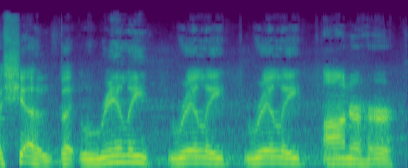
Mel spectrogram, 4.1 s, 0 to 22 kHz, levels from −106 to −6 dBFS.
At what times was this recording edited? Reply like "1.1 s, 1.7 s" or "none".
2.4 s

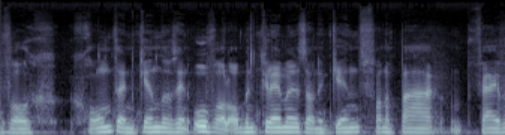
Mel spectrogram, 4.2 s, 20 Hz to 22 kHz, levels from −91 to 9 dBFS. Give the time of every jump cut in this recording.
none

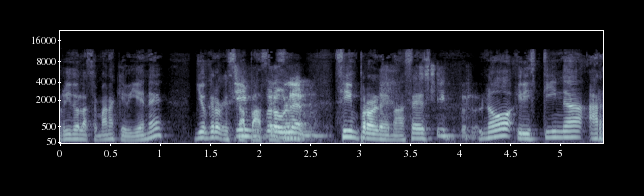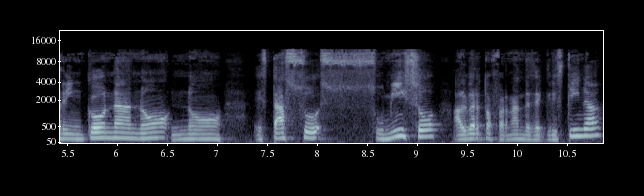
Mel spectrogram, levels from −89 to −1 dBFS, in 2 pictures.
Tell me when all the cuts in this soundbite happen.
1.7 s, 4.5 s, 6.5 s, 8.0 s

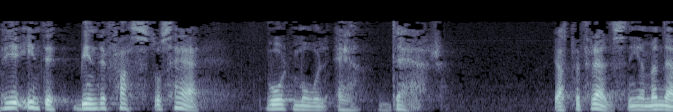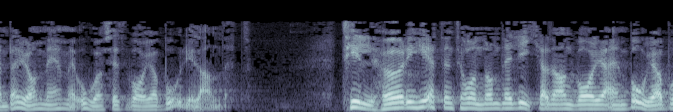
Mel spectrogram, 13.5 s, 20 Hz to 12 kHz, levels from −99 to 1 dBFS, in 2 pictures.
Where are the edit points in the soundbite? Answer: 5.7 s, 11.7 s

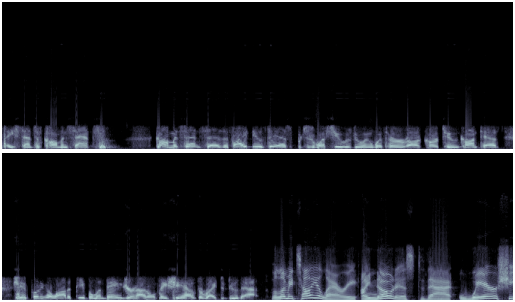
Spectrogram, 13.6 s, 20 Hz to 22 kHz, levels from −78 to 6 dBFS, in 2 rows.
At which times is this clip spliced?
10.3 s

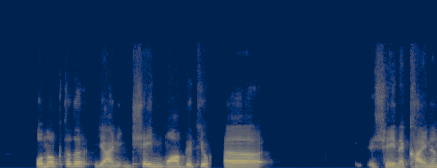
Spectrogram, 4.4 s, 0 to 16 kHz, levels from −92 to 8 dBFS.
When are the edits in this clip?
1.3 s, 2.1 s

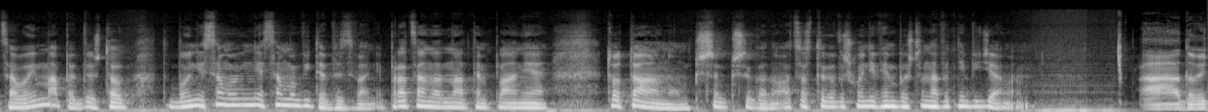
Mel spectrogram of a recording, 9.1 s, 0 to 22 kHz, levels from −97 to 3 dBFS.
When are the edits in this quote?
4.5 s

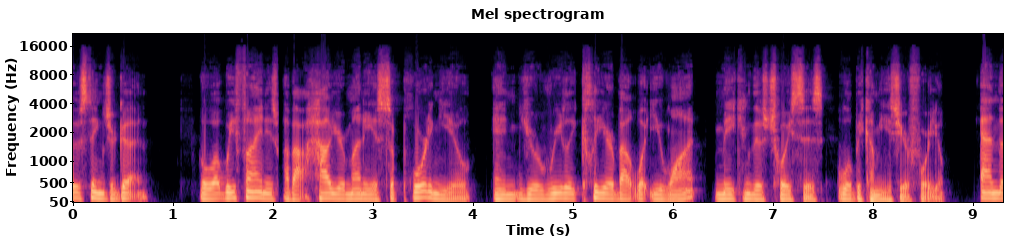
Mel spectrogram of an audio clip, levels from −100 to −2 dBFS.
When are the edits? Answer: 2.0 s, 6.3 s

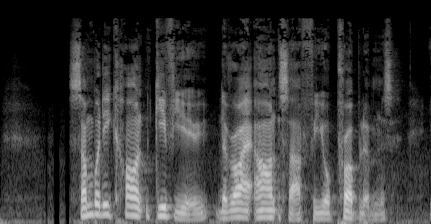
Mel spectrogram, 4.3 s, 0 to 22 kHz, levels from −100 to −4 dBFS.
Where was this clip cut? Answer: none

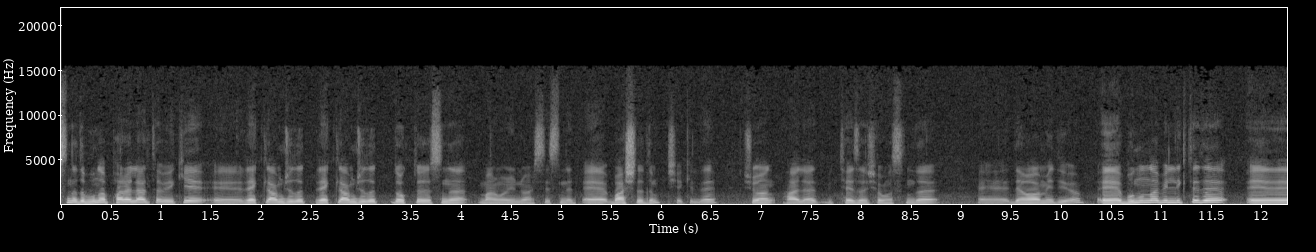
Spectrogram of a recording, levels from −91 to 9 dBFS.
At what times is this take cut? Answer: 2.5 s, 5.1 s, 6.1 s, 10.3 s

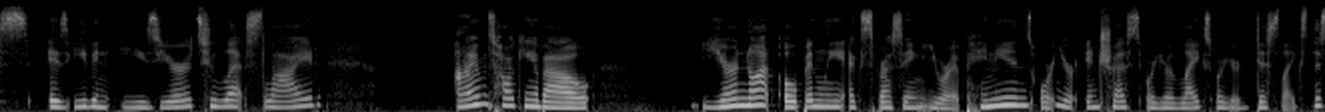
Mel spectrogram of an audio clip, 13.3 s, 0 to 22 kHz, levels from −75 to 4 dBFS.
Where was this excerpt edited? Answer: 10.5 s

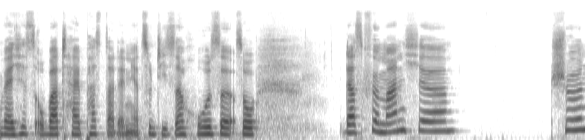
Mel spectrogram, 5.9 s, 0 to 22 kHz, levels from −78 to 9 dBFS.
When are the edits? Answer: 1.4 s, 2.4 s, 3.6 s

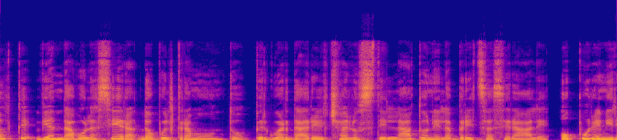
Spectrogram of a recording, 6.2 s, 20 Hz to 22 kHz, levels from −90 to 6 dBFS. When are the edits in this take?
none

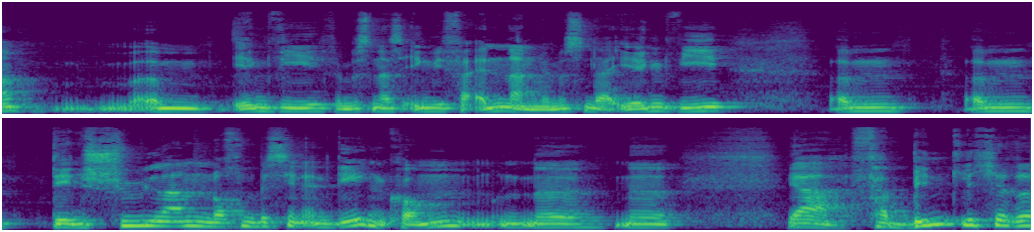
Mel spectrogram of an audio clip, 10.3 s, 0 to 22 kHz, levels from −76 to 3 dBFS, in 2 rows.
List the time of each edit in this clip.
1.1 s, 4.7 s

